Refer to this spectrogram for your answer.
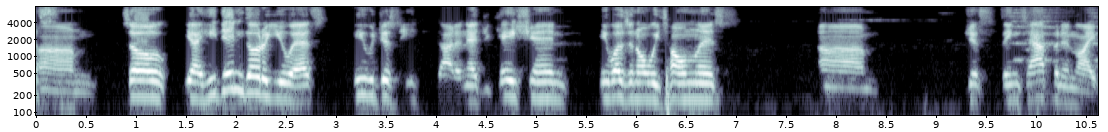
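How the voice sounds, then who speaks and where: Speaking at a very slow pace, a man leaves long, frequent pauses. His pitch is high, with ordinary variation. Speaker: vlogger. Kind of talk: casual talk to camera.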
